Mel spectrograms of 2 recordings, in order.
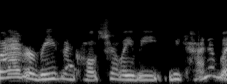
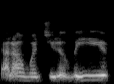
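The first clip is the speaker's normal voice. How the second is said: lightly voiced small child, pitched higher, slower; scared little girl; 10 semitones higher than usual. The five-year-old admits to her mother she is scared, a light childlike voice. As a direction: speak like a frightened child clinging to mom. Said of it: "she's like".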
